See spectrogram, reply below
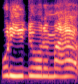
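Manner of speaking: very high, shrill, frantic, panicked outburst. Telling a story, voicing a woman who finds a stranger in her house: imitating a frantic woman. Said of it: "She's frantic".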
